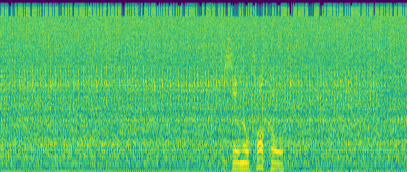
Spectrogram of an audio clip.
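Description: A car engine with a check engine light on and a loss of power idles roughly, a steady droning rumble with uneven knocking underneath, while someone speaks briefly over it midway.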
